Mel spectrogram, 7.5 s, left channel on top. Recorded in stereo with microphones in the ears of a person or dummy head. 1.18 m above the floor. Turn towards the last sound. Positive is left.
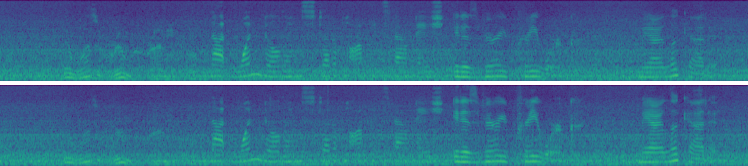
turn(degrees=-35)  # may be behind; listen again after turning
